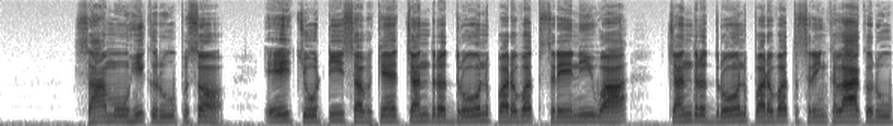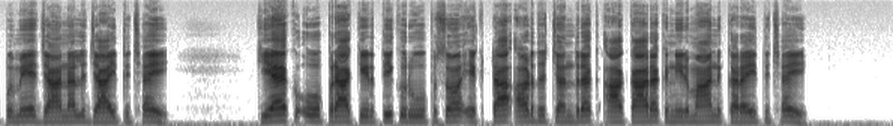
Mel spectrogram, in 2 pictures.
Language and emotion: Maithili, neutral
